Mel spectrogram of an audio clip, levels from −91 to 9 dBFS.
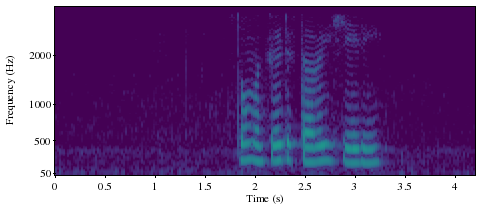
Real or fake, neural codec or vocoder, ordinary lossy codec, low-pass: fake; codec, 16 kHz in and 24 kHz out, 1 kbps, XY-Tokenizer; none; 3.6 kHz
